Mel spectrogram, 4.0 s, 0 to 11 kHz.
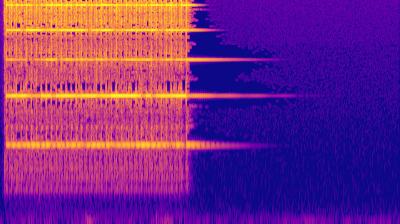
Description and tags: Phone Ringing #4
phone, ring, noise, ringing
